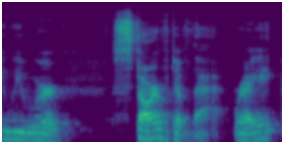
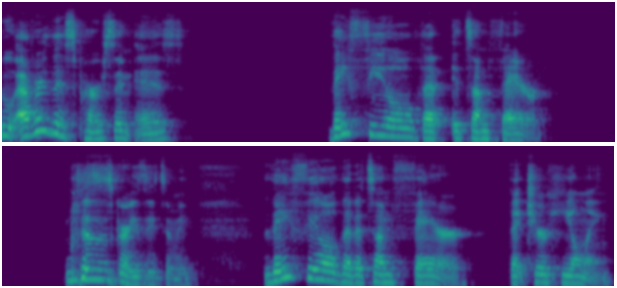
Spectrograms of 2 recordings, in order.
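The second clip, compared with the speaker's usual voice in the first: amused speech broken by laughter. Reading a card spread aloud, laughing while talking. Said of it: "I'm sorry that I'm laughing".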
